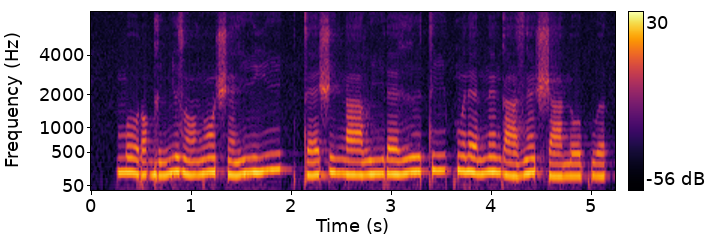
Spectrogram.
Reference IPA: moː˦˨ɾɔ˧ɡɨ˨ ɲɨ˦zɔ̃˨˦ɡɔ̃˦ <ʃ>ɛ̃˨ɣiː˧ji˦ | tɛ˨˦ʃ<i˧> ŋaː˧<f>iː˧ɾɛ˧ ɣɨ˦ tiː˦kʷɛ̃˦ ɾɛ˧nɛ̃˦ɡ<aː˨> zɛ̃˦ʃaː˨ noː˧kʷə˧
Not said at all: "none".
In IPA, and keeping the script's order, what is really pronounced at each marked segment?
ʃ, i˧, v, aː˨

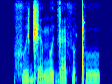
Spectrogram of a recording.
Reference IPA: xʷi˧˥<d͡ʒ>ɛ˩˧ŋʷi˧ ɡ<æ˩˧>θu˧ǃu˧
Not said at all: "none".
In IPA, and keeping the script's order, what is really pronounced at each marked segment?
d͡ʒ, æ˩˧

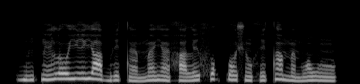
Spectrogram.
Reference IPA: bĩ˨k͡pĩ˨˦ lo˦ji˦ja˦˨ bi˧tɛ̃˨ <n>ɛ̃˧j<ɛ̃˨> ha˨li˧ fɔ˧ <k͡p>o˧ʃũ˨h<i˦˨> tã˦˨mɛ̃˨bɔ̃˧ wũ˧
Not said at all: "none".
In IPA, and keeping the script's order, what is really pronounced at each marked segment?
m, ɛ̃˨, k͡p, i˨˦

